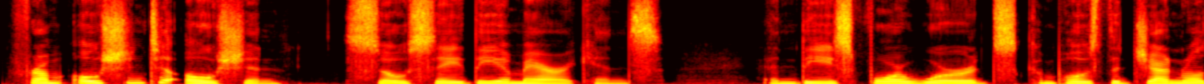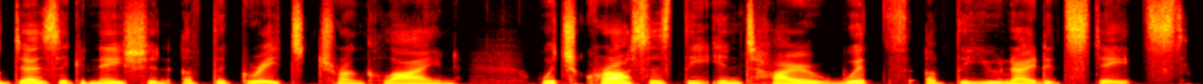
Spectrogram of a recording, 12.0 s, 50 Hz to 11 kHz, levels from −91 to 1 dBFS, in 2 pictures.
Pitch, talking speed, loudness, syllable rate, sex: 200 Hz, 145 wpm, -23 LUFS, 4.8 syllables/s, female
